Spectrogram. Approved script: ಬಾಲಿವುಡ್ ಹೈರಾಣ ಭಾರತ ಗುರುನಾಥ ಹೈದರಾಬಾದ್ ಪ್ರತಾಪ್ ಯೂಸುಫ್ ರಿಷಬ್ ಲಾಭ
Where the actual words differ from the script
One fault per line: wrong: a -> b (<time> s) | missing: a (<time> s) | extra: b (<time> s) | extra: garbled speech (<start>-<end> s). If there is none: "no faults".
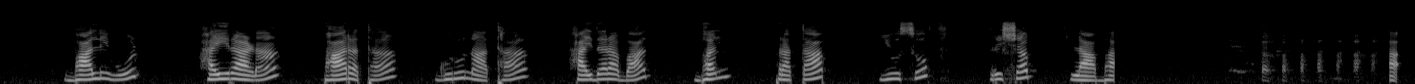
extra: ಬಂಧ್ (6.9 s)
